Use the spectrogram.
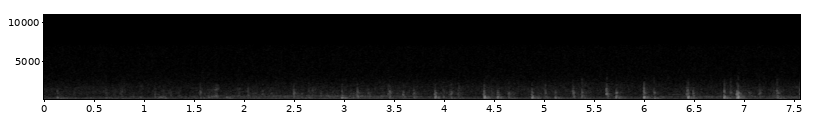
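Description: horse hooves approaching

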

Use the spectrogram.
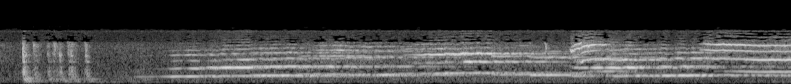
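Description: cat meowing

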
